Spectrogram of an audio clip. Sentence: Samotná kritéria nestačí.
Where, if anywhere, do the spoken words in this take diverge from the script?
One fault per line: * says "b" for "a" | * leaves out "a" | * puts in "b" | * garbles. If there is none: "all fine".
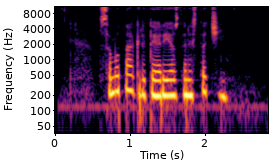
* puts in "zde"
